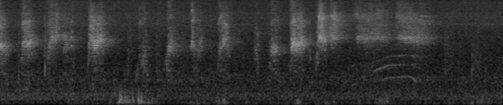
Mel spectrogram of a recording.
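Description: A rapid, irregular series of short, harsh, high-pitched animal squawks, about a dozen over several seconds, with one longer call a little after five seconds in.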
